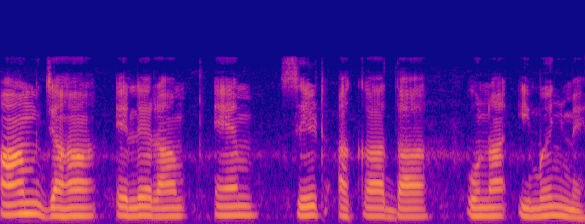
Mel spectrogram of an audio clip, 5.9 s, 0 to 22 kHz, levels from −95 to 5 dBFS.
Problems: none marked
